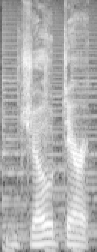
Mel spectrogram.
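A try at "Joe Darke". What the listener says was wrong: I think it's dark. I think it's dark. Like the E is silent.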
